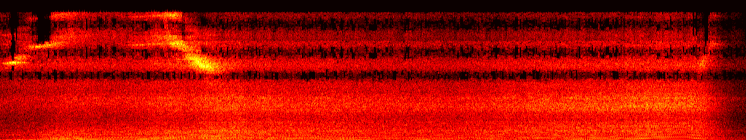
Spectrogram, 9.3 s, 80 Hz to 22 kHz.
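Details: Customer's freshened 441ci LS7 stroker V8 (re-ringed, new bearings, heads redone, new port-matched intake, same cam) on the dyno before a final 6,500 rpm pull; strong roar pulls steadily up, no misses, knocks or rattles, a normal full-throttle run.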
